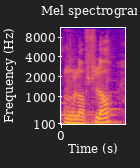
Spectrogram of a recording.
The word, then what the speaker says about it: Nkrofu: From Axim in the Western Region, 5 kilometers from the coastal highway from Isiam Town Junction, we arrived at Nkrofu, which natives pronounce as Nglofo, meaning crowd.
